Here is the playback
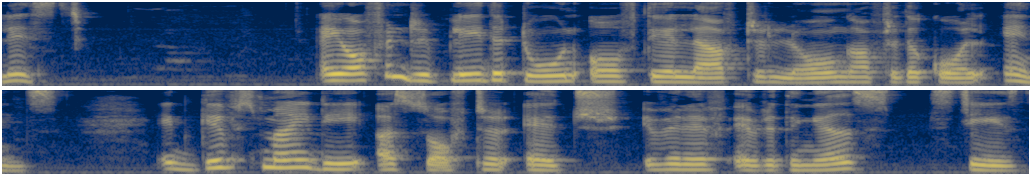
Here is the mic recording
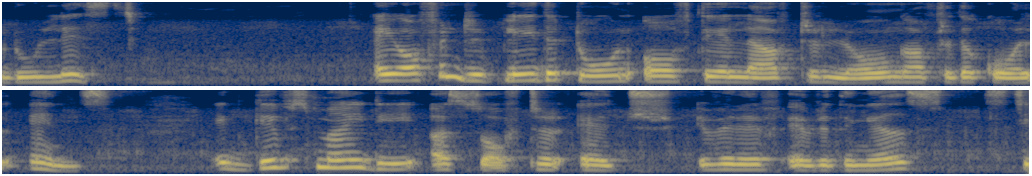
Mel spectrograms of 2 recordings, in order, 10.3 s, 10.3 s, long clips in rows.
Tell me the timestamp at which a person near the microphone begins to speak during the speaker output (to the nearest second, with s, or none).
none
